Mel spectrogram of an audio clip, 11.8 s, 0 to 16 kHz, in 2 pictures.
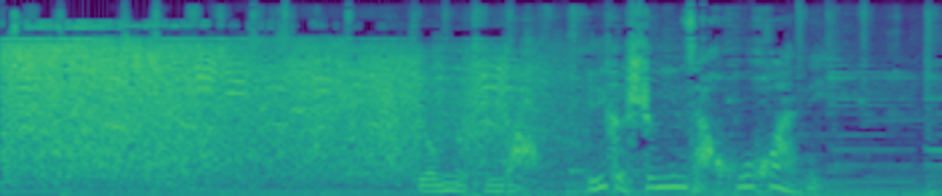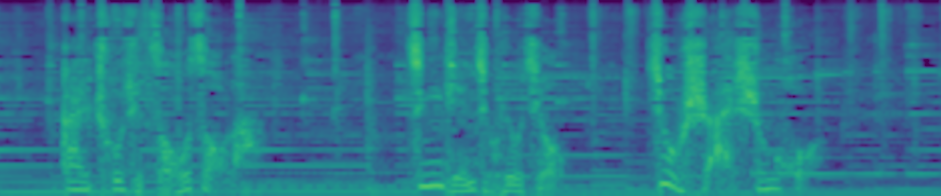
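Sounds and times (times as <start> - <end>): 
ocean waves washing on the shore: 0.0 - 4.0
speech: 2.6 - 5.4, 6.3 - 7.6, 8.4 - 11.1.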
